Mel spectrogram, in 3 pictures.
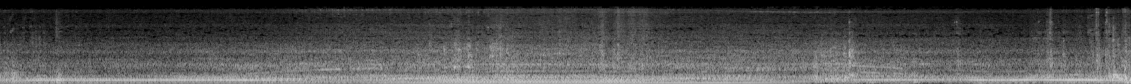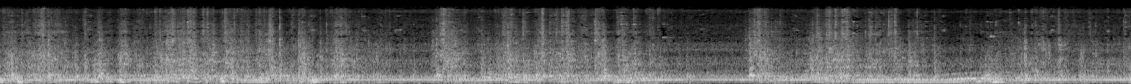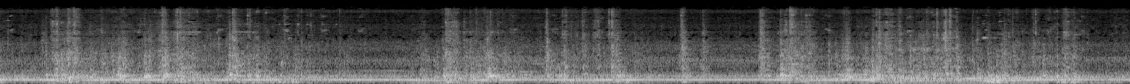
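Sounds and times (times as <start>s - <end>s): excavator diesel engine running: 0.0s - 33.9s
metal clanks and knocks: 9.6s - 26.0s.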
